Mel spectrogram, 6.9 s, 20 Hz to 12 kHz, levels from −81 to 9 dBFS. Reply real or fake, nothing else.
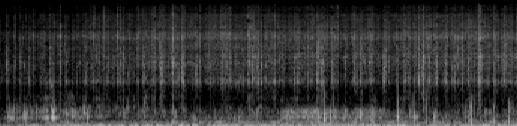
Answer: fake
